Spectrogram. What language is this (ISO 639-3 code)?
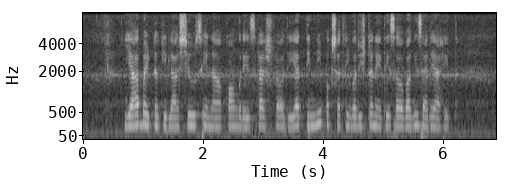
mar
